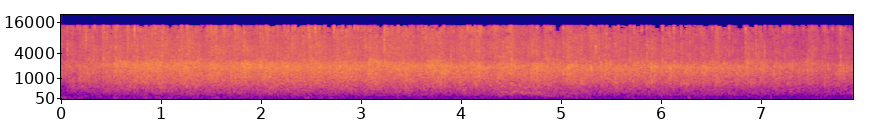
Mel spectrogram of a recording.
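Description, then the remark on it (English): An audience at a discussion event hosted by a Christian Union claps steadily for several seconds for the guests, a dense, sustained wave of applause that stays loud and even throughout, with no voices standing out. “So please join me in a round of applause for our guests.”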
